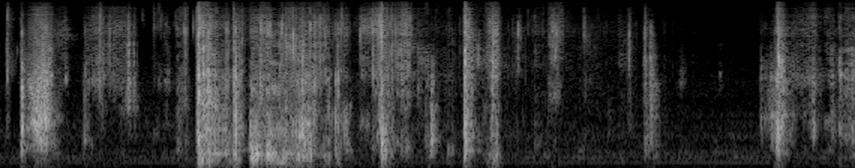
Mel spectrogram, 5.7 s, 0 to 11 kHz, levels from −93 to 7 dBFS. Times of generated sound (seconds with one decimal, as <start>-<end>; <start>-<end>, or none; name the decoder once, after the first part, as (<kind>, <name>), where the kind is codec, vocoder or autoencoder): none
